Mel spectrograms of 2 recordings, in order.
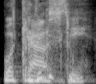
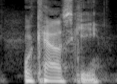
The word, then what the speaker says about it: Wachowski: What's the last name? Wachowski? – Wachowski. – Wachowski, yeah.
